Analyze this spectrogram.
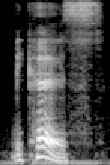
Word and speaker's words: because: Tuy nhiên, trong liên từ bởi vì chúng ta đọc là because. Âm ơ ngắn.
